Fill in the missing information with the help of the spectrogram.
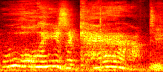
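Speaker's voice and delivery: stunned bystander; amazed onlooker. Acted. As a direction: marvel at him slowly.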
